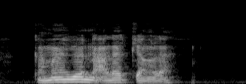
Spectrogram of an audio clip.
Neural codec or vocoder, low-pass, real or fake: none; 7.2 kHz; real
